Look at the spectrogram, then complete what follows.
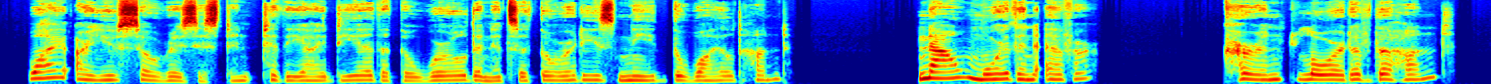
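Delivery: composed, persuasive, calm and even. Narrating a character's reply to another woman, in a calm voice. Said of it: "Funny thing for one she-wolf to say to another. / The invisible servant's text box popped up between the two women. / Hmm, about twenty-two centuries." / The spirit of [name], a former teammate who’d".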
